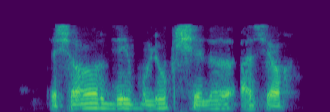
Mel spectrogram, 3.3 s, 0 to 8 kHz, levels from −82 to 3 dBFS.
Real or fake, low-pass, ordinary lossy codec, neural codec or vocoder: fake; 7.2 kHz; AAC, 16 kbps; codec, 16 kHz, 4 kbps, FunCodec, trained on LibriTTS, 50 frames a second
